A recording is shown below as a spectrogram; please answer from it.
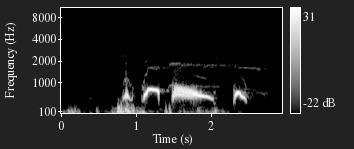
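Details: Spotted dove singing the Hạp Bổi voice used as a lure for wild doves: one phrase of two short hooked coos, a long sliding coo and a final clipped note, with low rumble and a faint hum behind.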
